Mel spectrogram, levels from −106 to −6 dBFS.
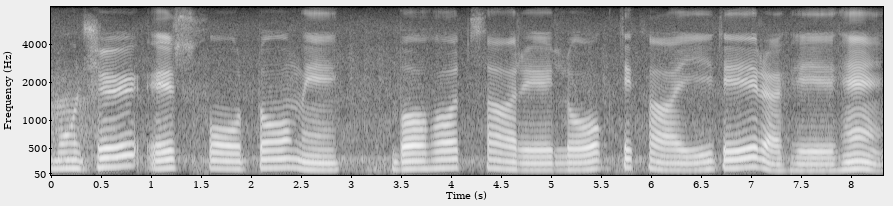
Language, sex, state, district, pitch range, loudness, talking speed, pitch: Hindi, male, Madhya Pradesh, Umaria, 120-150 Hz, -17 LUFS, 80 wpm, 135 Hz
